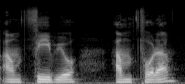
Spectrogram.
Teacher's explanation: Esta M, labio dental, la encontramos en palabras en las que la N se encuentre con una F, como anfibio, ánfora, sería una N que sería más bien una labio dental nasal. Esto ocurre porque preparamos la lengua para producir la F.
